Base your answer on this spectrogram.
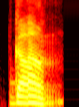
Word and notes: gowan: Indian

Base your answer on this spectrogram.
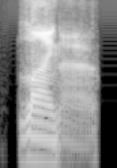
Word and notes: lino: British English

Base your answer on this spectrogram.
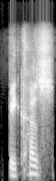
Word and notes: because: American English

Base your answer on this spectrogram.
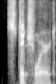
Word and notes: stitchwort: American English

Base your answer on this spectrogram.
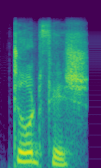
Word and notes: toadfish: Indian

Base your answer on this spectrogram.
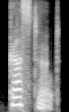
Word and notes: custard: Indian

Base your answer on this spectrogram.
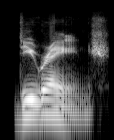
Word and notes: derange: American English

